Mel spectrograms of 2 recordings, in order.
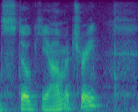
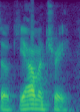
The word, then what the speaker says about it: stoichiometry: Um, our next section here, as you can see, is going to be entitled stokiometry. Uh, that's how you pronounce that big fancy word.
